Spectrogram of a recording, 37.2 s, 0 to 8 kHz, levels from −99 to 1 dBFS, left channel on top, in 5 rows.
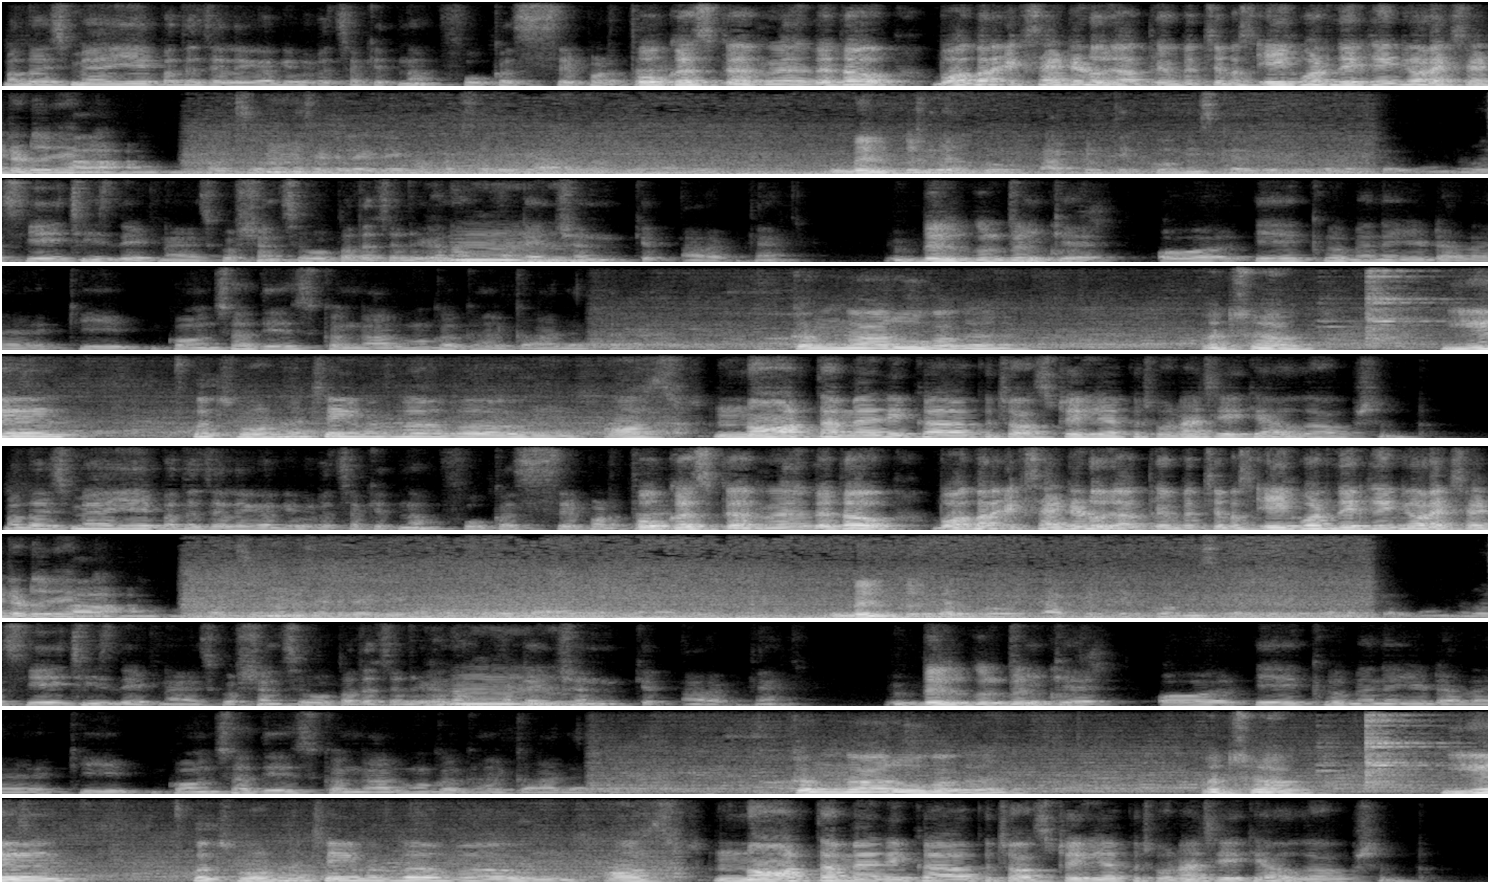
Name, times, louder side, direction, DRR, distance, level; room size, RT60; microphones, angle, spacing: voice 1, 0.0-3.9 7.7-11.0 11.6-17.9 18.3-18.7 20.0-20.3 20.6-25.5, right 1 dB, 20° left, -1 dB, 0.7 m, -31 dB
voice 2, 3.2-4.4 4.7-8.0 8.7-9.1 11.5-12.2 17.0-17.7 19.3-20.0 26.2-27.4 28.3-28.8 29.5-30.1 30.7-33.0 33.3-36.7, right 1 dB, 15° right, -2 dB, 1.1 m, -21 dB
sound 1, 8.3-14.3, right 3 dB, 65° right, 0.5 m, -31 dB
sound 2, 25.2-33.1, right 2 dB, 50° right, 0.9 m, -37 dB
4.3 x 3.1 x 2.6 m, 0.35 s
head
